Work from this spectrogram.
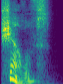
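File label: "shelves", British English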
